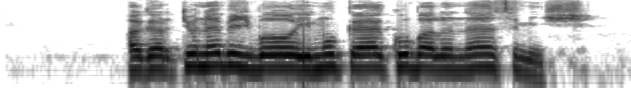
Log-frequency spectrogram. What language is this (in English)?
Kati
